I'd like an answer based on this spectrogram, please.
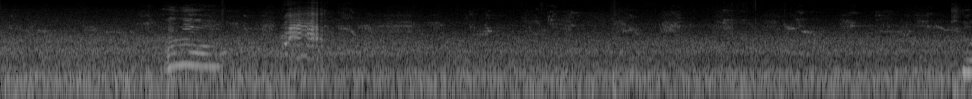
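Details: Friendly feral cat outside, one short bent meow early on, then mostly steady background noise with a brief burst of human voice.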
